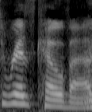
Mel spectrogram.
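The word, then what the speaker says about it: Ryzhkova: I think it's Rizkova, but her name is, I think. – What, Rizkova? – Oh, Rizkova, it's, yeah. Sorry. – It's R-Y-Z-H-K-O-V-A. Yeah.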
